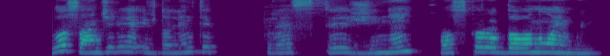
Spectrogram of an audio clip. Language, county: Lithuanian, Kaunas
